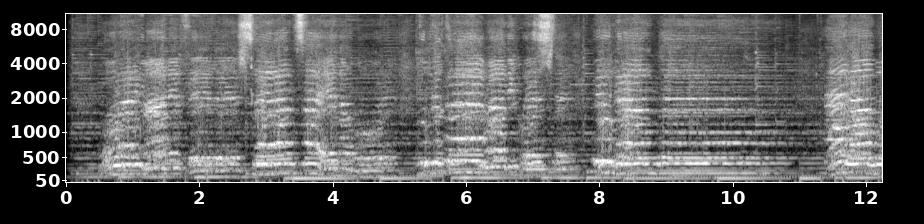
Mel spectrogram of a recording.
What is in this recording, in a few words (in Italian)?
Canto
